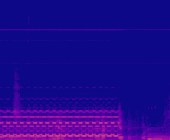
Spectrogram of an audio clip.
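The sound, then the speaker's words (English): A telephone rings in an office with a fast, warbling electronic trill that stays steady for almost two seconds and then cuts off. “The phone rings in Jim's office.”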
